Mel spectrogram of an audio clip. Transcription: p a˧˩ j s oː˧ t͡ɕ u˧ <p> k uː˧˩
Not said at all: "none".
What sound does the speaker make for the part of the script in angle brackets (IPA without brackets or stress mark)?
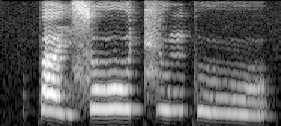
m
